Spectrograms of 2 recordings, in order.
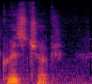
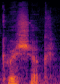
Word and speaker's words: Grischuk: Apparently his name is not pronounced Grischuk. My good friend Alex Eflontis has mentioned, but Grischuk instead.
